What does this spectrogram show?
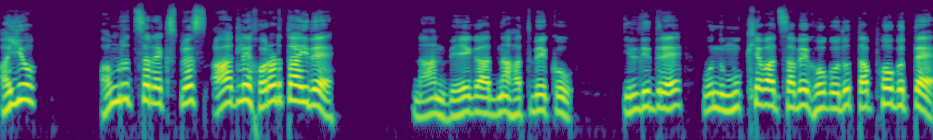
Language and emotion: Kannada, surprised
